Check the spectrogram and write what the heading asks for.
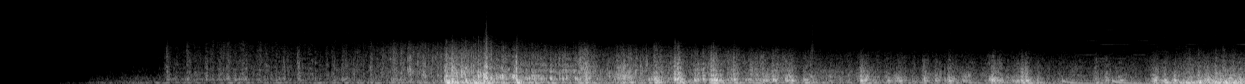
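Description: Thunderstorm sound effect: rain and rumbling thunder fade in after about a second of silence and build up, breaking into a loud thunderclap about four and a half seconds in, then rolling and crackling on.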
